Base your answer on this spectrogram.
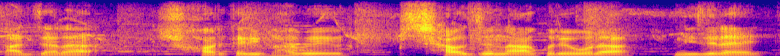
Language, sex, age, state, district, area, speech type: Bengali, male, 45-60, West Bengal, Birbhum, urban, spontaneous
